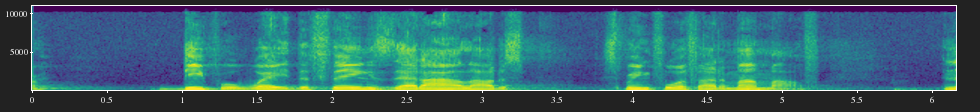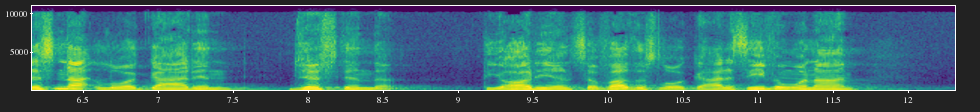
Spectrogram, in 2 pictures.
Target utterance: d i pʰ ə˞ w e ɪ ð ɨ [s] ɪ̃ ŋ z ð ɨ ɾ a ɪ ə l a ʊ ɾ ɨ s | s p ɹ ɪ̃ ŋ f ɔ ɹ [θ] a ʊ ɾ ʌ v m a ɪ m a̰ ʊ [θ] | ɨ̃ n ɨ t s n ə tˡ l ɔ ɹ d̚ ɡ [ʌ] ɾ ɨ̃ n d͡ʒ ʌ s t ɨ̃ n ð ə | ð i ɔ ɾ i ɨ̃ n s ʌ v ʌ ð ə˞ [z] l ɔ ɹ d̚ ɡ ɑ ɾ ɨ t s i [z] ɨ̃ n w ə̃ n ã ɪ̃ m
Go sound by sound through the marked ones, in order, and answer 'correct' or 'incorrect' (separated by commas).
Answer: incorrect, correct, correct, incorrect, correct, incorrect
